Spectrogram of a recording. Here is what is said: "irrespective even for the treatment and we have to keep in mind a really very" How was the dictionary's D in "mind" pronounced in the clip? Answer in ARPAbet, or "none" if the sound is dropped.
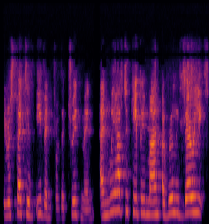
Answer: none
